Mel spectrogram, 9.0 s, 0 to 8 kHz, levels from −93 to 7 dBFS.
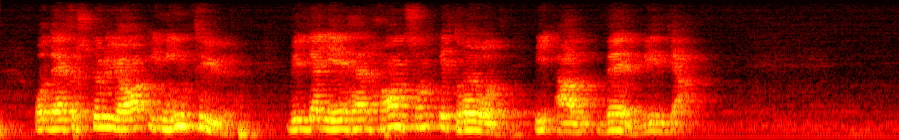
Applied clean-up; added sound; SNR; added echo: none; none; none; reverberation time 0.6 s.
